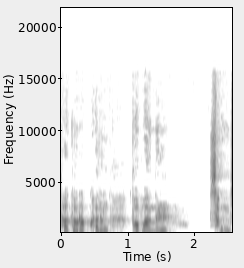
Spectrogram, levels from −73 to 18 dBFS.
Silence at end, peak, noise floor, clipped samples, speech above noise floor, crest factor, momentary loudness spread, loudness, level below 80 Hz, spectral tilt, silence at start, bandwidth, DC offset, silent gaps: 0 s; -10 dBFS; -60 dBFS; under 0.1%; 29 dB; 22 dB; 11 LU; -31 LUFS; -60 dBFS; -2 dB/octave; 0 s; 16 kHz; under 0.1%; none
